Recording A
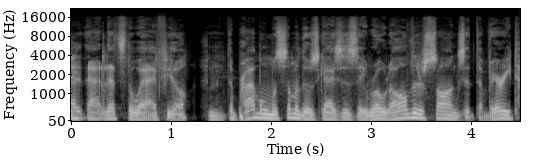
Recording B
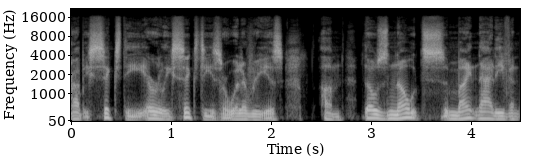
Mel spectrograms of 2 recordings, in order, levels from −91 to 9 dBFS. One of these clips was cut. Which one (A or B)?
A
